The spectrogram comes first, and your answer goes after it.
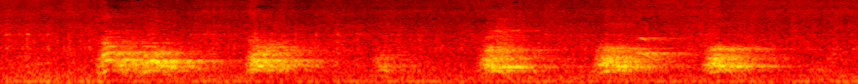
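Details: Five clear, fairly deep barks from German Shepherd puppies at a kennel, each about half a second long and spaced evenly, with a quiet hum behind.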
